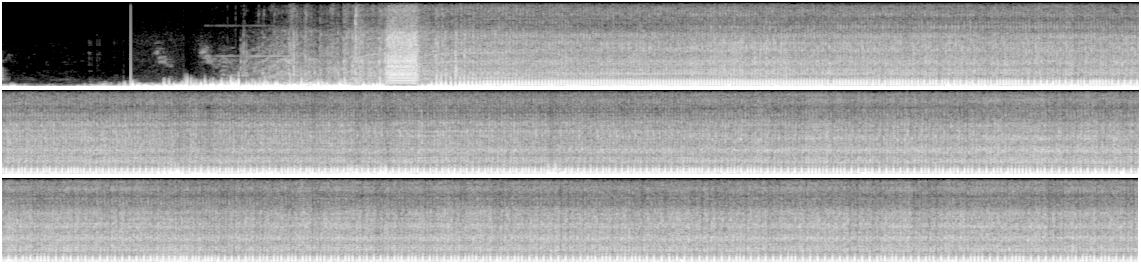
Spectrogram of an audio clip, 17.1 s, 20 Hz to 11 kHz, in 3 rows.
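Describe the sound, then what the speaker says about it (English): A small OS model diesel engine in a live model locomotive is spun over by a cordless drill through a 14mm socket on a one-way clutch, catching and then running alone: a loud, steady, buzzing high-revving note held close for the whole clip. "I am converting the loco to electric starting using a cordless drill bought for the purpose."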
